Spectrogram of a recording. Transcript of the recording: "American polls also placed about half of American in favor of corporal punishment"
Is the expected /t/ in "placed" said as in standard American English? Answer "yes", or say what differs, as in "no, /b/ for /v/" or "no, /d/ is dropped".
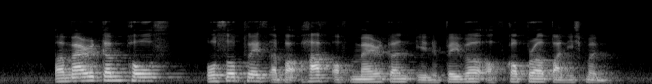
no, /t/ is dropped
